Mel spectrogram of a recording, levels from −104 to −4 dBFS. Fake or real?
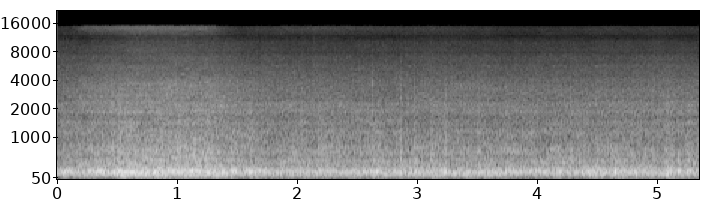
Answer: fake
